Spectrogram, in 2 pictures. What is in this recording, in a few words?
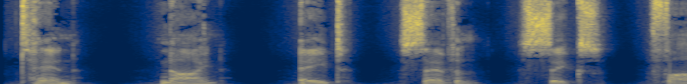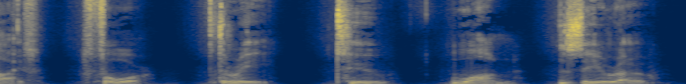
Intense Drama Male Countdown; Combat Voice Sound Effects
